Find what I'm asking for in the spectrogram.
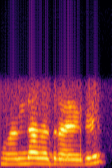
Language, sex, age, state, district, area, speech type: Hindi, female, 60+, Uttar Pradesh, Mau, rural, conversation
